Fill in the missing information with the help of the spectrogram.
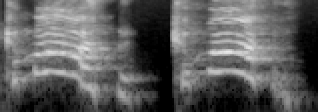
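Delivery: put-on high, strained old man urging; straining old man. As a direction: coax it out like a frail old man.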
